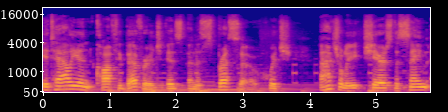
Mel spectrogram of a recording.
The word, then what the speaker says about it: espresso: Because you have express in English, people think the drink is an espresso, which is a mispronunciation of espresso.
